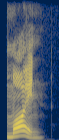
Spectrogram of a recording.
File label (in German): "Moin", German; hello in german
